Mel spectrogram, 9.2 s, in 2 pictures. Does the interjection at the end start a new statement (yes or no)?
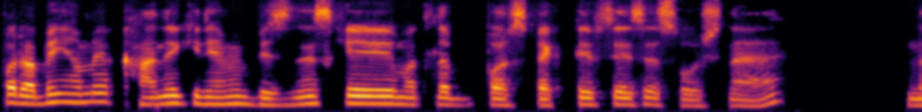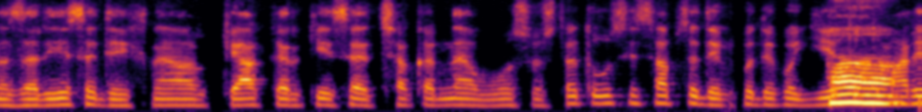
no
